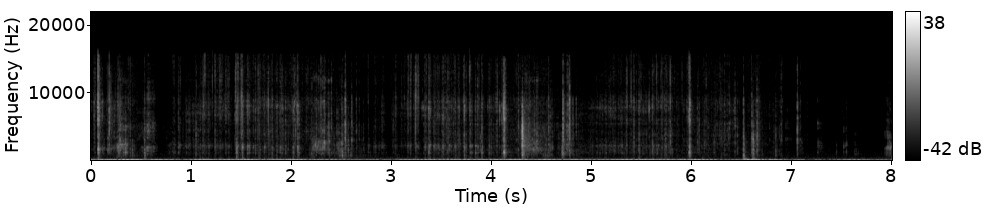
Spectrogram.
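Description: A solid, bright green rectangular bar of dry soap, held in the hand, is carved with a metal blade as shavings are scraped off. The result is a continuous dry, crisp scraping and crumbling, like tearing, with many sharp, bright cuts and clicks over a low, steady rumble.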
